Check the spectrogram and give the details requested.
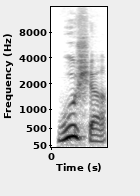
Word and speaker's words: wuxia: So that was referred to as wuxia, if I'm pronouncing, yes, this correctly.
